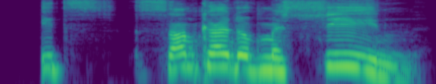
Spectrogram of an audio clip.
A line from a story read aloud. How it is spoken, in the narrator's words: she shouted back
